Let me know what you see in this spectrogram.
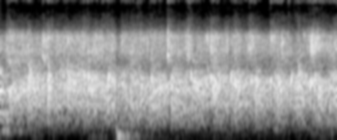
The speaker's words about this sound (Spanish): Dele un aplauso al Señor, por favor, esta mañana.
